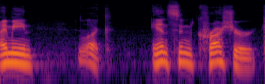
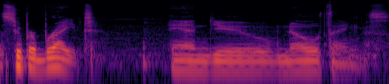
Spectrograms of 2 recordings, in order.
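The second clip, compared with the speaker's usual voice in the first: eerie, weird, unsettling, creepy put-on voice; 8 semitones lower, 11 dB quieter than usual. Telling the other speaker why they could be an acting ensign, in a weird, creepy voice. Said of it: "that really weird, creepy voice you just said".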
